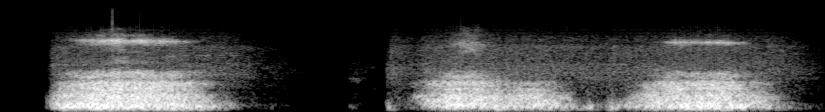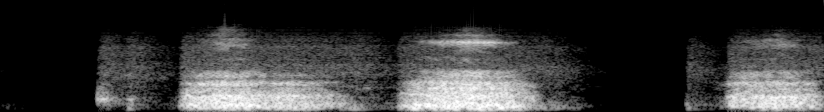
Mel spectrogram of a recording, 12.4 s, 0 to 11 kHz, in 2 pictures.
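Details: Loud, deep rattling snores, about 14 a minute, separated by silence, in a processed, echoey sleep-stream recording; snoring.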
